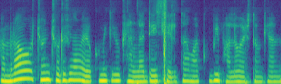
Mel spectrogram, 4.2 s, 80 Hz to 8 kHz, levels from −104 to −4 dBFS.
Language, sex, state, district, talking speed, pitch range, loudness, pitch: Bengali, female, West Bengal, Kolkata, 200 wpm, 180-215 Hz, -17 LUFS, 195 Hz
